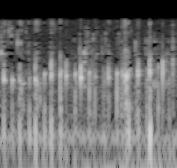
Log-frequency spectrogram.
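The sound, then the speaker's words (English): A drink is poured from a can, a steady gurgling stream of liquid with fizzy, bubbling splashes running continuously for a couple of seconds, moderately loud and with no talking. “Here, I'm going to try and pour this, see if we can get some good.”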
